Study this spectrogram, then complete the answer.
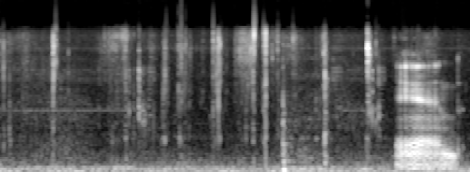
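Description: A plastic wrapper crinkles and rustles in someone's hands.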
